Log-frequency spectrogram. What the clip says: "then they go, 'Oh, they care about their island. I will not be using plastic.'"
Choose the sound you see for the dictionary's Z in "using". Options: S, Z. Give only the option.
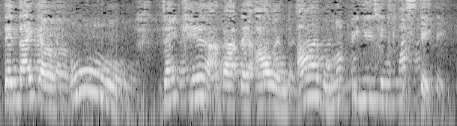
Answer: Z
